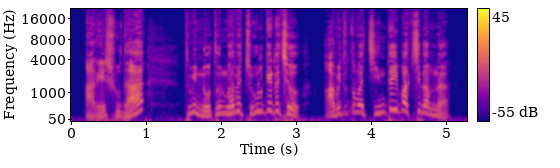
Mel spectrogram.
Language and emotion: Bengali, surprised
